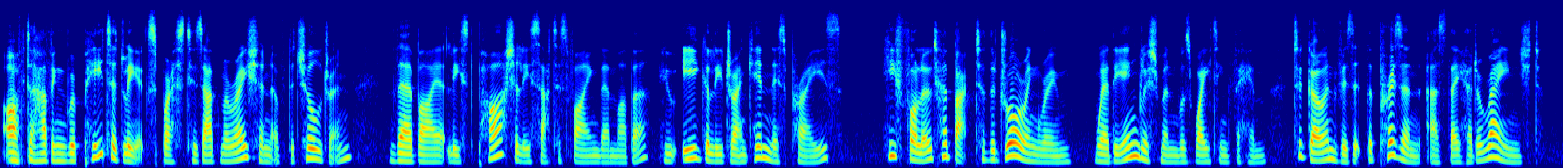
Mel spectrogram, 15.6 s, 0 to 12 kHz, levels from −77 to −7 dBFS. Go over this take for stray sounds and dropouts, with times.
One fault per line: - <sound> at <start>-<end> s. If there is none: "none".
none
